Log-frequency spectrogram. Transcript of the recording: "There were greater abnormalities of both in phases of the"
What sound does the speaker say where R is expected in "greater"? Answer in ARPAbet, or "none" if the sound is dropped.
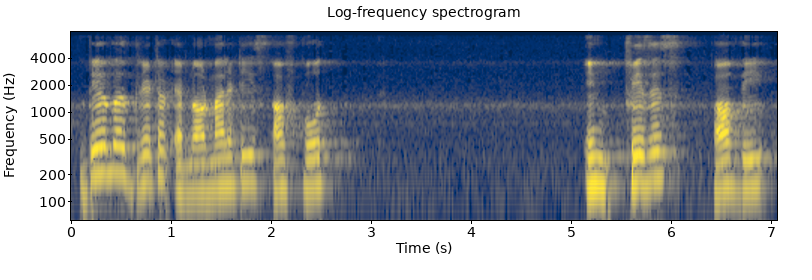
R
